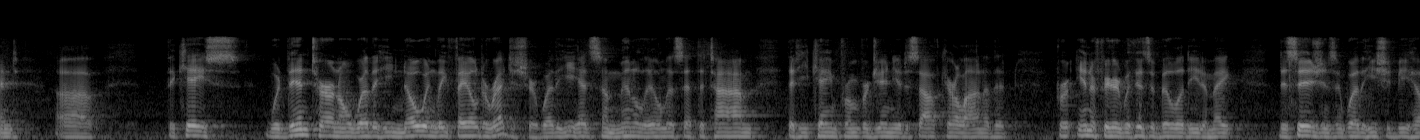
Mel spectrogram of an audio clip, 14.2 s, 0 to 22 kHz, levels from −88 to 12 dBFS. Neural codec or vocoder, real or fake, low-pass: none; real; 7.2 kHz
